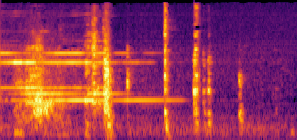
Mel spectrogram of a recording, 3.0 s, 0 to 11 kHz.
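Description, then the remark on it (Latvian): A parliamentary voting bell gives a steady, high electronic ring for about a second and a half, calling a vote on proposal 90 from Finance Minister Reirs, mixed with sharp clicks and knocks, followed by a few scattered taps. “Lūdzu zvanu balsosim par 90. Finanšu ministra Reira priekšlikumu.”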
